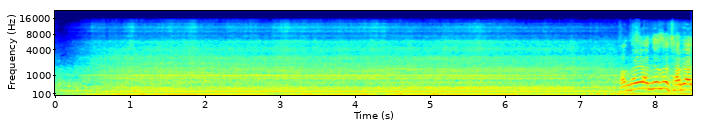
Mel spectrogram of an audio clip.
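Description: Water rushes and churns in a boat's wake.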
